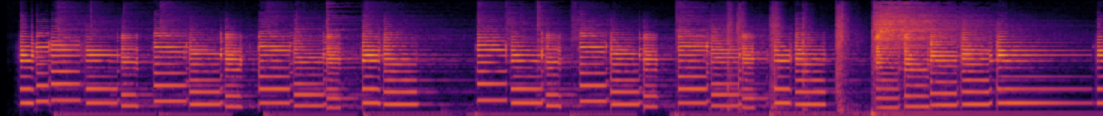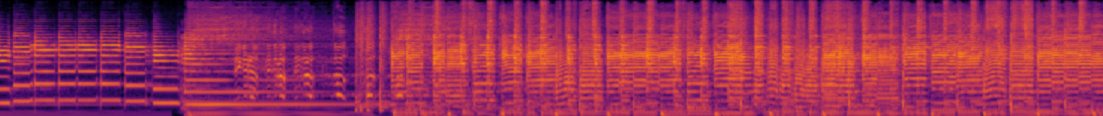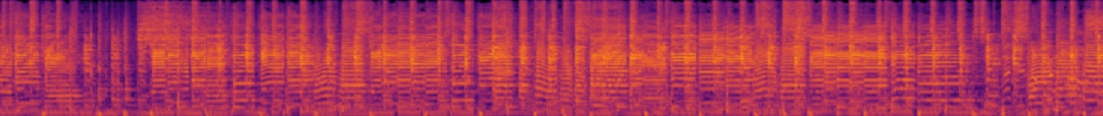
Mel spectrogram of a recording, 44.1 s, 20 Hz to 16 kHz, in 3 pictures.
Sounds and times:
Christmas music: 0.3 - 44.1.

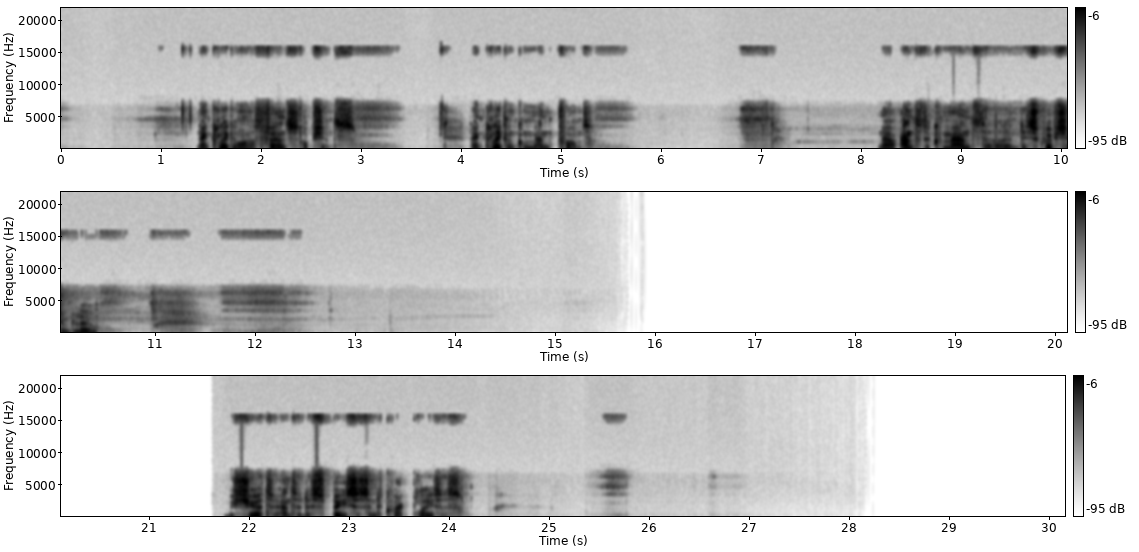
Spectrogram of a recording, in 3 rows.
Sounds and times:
Speech: 1.3 - 3.0, 4.1 - 5.4, 8.2 - 10.5, 21.8 - 24.2.

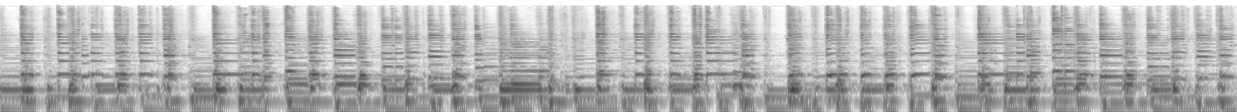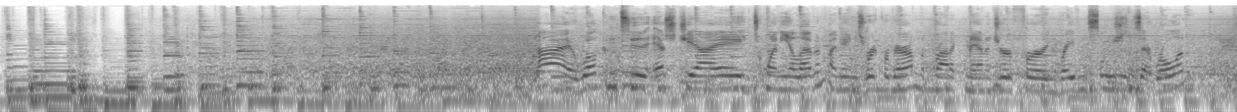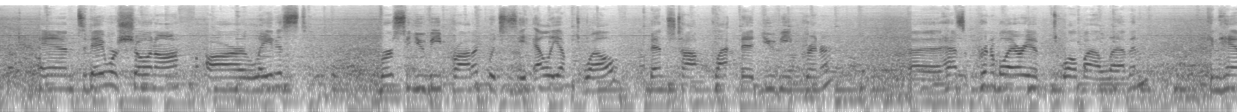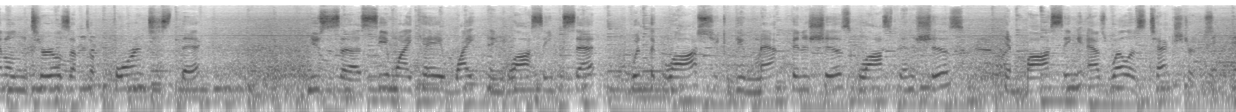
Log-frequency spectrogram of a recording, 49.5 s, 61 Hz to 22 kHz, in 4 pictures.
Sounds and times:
Music: 0.0 - 49.4
Speech: 17.7 - 27.8, 28.4 - 33.1, 33.8 - 36.2, 36.8 - 39.2, 40.2 - 49.4.

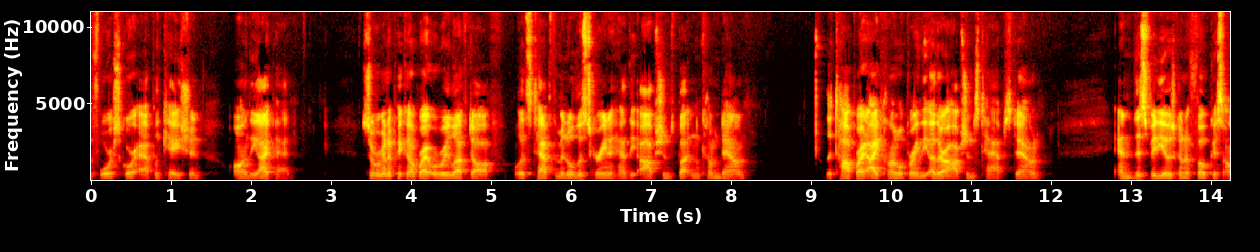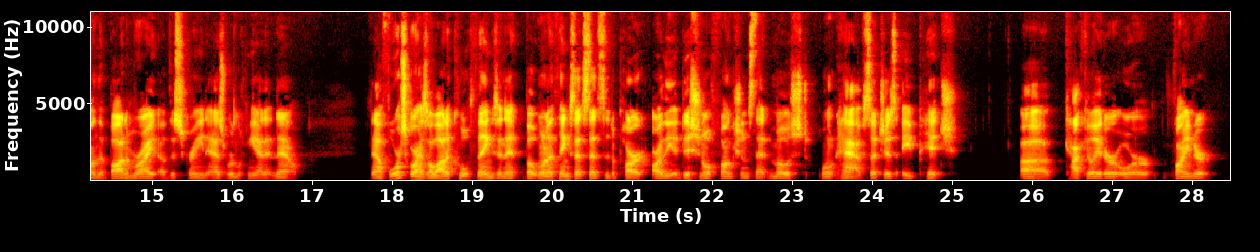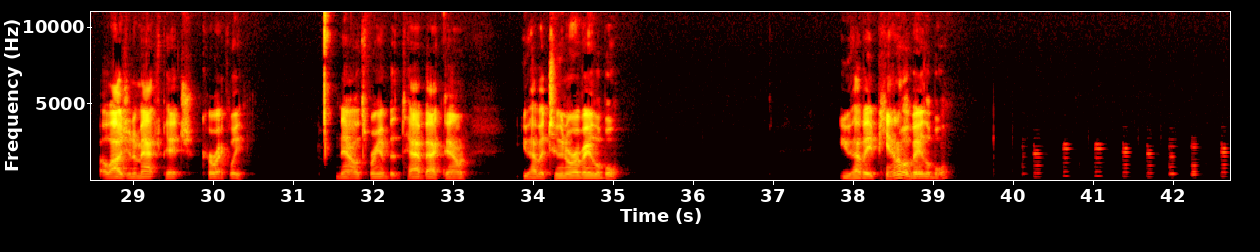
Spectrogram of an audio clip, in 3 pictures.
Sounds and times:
Speech: 0.0 - 2.6, 3.4 - 8.2, 9.1 - 11.9, 12.8 - 16.9, 17.7 - 25.1, 25.9 - 30.4, 31.4 - 33.2, 33.9 - 35.1, 37.8 - 39.3.

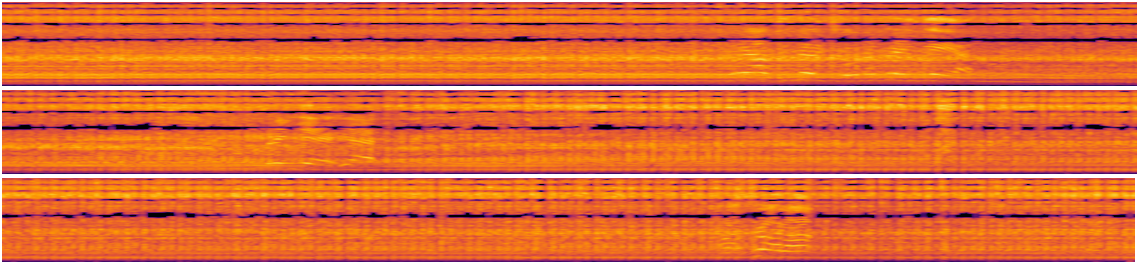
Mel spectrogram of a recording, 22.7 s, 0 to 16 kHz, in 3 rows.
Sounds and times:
Speech: 4.9 - 6.6, 9.2 - 10.2, 19.9 - 20.6.

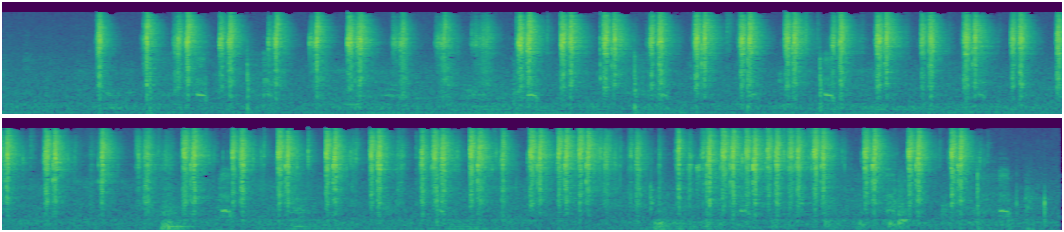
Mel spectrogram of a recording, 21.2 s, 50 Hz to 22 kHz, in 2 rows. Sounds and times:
Inside, small room: 0.0 - 21.2
Rattle (instrument): 0.9 - 20.5.

